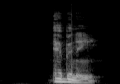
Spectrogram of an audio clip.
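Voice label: "ebony", Australian English; pronunciation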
